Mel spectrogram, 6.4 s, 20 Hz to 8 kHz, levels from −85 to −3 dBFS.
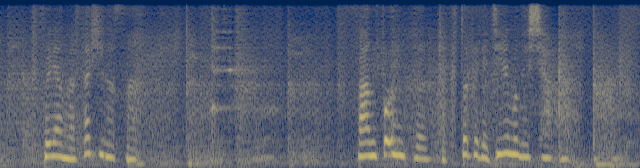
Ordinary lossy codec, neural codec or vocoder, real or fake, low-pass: none; codec, 16 kHz, 0.5 kbps, FunCodec, trained on Chinese and English, 25 frames a second; fake; 7.2 kHz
